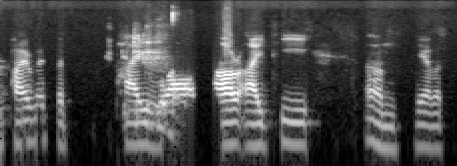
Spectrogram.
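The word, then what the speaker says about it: PyRIT: Also from Microsoft, one is called Pirate, interesting enough, but not like the R pirate, but Pirate, RIT, but pronounced pirate, that Mhm.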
